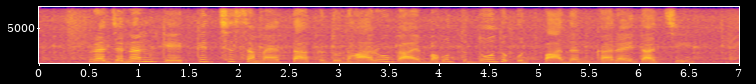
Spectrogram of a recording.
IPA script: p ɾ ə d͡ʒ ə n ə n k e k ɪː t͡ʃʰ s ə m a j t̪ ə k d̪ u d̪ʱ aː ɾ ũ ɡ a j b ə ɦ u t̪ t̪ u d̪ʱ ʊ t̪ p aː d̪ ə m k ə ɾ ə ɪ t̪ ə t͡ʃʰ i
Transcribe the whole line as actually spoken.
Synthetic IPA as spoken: p ɾ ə d͡ʒ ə n ə n k e k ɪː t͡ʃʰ s ə m ə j t̪ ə k d̪ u d̪ʱ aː ɾ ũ ɡ a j b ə ɦ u t̪ d̪ u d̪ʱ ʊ t̪ p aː d̪ ə n k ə ɾ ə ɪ t̪ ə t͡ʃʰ i

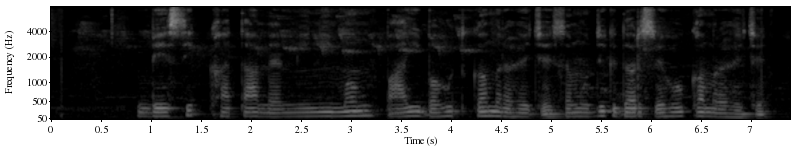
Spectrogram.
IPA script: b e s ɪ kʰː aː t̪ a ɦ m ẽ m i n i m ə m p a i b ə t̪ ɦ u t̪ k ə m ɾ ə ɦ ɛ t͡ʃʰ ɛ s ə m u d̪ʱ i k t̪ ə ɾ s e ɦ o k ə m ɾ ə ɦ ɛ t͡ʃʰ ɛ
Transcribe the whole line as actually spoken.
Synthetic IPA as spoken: b e s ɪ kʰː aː t̪ a m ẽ m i n i m ə m p a i b ə ɦ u t̪ k ə m ɾ ə ɦ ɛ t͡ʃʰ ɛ s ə m u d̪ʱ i k d̪ ə ɾ s e ɦ o k ə m ɾ ə ɦ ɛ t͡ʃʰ ɛ

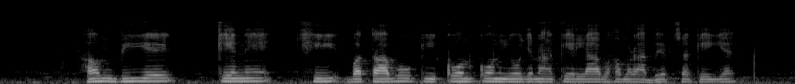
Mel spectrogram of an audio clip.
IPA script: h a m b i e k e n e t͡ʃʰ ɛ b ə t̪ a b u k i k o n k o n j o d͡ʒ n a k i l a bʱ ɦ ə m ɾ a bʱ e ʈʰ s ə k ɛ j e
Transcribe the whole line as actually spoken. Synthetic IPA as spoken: h ə m b i e k e n e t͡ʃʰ i b ə t̪ a b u k i k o n k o n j o d͡ʒ n a k e l a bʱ ɦ ə m ɾ a bʱ e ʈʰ s ə k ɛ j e

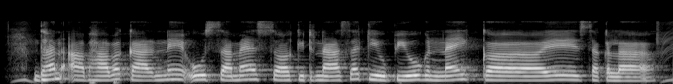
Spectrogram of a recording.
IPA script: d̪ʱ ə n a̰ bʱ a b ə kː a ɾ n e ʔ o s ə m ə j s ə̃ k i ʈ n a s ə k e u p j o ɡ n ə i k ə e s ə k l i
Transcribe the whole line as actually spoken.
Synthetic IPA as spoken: d̪ʱ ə n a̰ bʱ a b ə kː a ɾ n e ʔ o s ə m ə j s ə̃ k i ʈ n a s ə k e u p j o ɡ n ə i k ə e s ə k l a

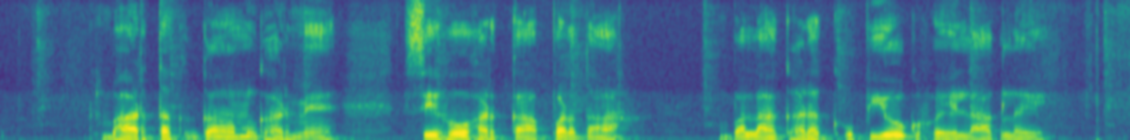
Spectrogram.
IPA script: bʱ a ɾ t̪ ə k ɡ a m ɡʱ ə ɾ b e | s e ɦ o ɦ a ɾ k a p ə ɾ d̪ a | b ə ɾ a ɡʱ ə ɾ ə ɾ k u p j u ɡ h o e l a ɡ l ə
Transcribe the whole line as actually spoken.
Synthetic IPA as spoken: bʱ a ɾ t̪ ə k ɡ a m ɡʱ ə ɾ m e | s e ɦ o ɦ ə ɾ k a p ə ɾ d̪ a | b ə l a ɡʱ ə ɾ ə k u p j o ɡ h o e l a ɡ l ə

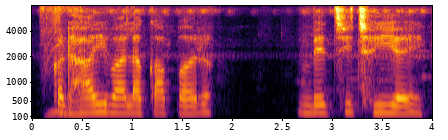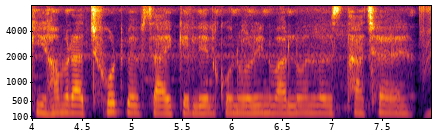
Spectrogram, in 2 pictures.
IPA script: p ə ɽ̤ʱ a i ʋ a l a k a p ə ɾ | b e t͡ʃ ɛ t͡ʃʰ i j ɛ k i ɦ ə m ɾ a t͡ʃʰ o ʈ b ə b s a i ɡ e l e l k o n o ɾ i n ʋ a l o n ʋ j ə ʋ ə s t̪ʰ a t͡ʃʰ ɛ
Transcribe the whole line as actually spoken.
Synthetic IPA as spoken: k ə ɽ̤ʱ a i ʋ a l a k a p ə ɾ | b e t͡ʃ i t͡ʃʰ i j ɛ k i ɦ ə m ɾ a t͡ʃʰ o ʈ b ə b s a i k e l e l k o n o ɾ i n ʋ a l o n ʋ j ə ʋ ə s t̪ʰ a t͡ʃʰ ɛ

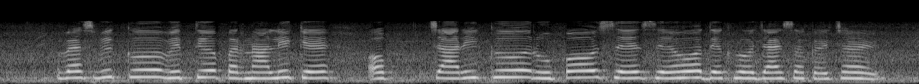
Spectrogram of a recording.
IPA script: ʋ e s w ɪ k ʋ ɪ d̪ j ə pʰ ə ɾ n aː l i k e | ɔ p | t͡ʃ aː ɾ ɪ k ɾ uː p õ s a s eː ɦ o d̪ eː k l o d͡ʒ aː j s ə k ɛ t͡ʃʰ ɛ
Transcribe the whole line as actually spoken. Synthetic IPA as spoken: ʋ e s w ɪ k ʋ ɪ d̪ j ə p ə ɾ n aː l i k e | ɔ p | t͡ʃ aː ɾ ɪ k ɾ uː p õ s e s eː ɦ o d̪ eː kʰ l o d͡ʒ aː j s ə k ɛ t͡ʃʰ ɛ

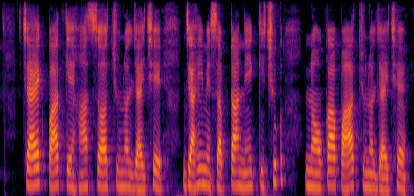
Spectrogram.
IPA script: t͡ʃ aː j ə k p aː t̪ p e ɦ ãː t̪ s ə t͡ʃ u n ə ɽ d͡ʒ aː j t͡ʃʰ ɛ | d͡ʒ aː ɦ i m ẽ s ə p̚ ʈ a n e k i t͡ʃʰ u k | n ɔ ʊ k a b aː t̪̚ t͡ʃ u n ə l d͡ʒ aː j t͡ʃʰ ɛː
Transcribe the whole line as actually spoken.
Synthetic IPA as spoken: t͡ʃ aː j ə k p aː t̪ k e ɦ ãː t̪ s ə t͡ʃ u n ə l d͡ʒ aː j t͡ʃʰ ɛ | d͡ʒ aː ɦ i m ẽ s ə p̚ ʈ a n e k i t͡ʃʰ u k | n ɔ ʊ k a p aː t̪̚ t͡ʃ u n ə l d͡ʒ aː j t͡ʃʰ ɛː

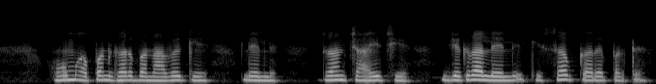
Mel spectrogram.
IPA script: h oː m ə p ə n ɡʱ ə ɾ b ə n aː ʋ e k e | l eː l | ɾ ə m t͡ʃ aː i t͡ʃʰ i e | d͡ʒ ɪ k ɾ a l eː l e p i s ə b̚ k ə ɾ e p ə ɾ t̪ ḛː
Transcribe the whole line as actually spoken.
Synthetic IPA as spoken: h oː m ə p ə n ɡʱ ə ɾ b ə n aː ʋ e k e | l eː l | ɾ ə n t͡ʃ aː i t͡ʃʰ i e | d͡ʒ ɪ k ɾ a l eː l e k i s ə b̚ k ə ɾ e p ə ɾ t̪ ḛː

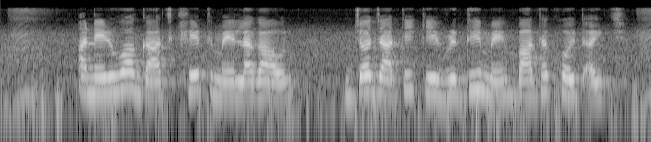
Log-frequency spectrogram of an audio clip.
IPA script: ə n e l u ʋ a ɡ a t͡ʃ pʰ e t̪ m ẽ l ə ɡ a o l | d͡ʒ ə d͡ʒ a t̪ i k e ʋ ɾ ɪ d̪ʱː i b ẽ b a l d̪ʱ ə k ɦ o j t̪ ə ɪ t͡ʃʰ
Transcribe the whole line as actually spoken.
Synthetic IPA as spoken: ə n e ɾ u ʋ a ɡ a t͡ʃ kʰ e t̪ m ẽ l ə ɡ a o l | d͡ʒ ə d͡ʒ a t̪ i k e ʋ ɾ ɪ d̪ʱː i m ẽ b a d̪ʱ ə k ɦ o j t̪ ə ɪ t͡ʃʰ

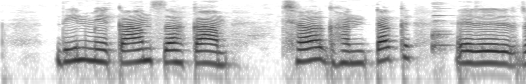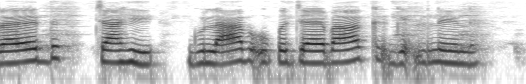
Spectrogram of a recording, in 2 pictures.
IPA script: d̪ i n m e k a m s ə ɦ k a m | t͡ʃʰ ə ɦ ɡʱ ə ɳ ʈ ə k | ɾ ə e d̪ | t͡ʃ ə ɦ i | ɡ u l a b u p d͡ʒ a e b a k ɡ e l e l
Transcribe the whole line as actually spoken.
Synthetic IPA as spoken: d̪ i n m e k a m s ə ɦ k a m | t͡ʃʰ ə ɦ ɡʱ ə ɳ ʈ ə k | ɾ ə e d̪ | t͡ʃ a ɦ i | ɡ u l a b u p d͡ʒ a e b a k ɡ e l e l

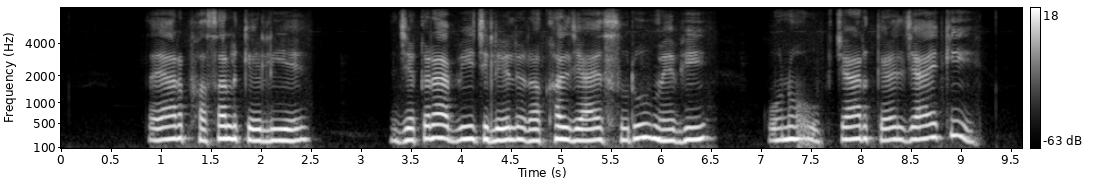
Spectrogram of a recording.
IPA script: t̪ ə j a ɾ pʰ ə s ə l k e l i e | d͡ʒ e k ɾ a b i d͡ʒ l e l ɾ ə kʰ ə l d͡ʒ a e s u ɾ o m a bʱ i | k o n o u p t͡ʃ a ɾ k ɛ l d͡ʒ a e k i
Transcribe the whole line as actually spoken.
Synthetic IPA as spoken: t̪ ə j a ɾ pʰ ə s ə l k e l i e | d͡ʒ e k ɾ a b i d͡ʒ l e l ɾ ə kʰ ə l d͡ʒ a e s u ɾ u m e bʱ i | k o n o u p t͡ʃ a ɾ k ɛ l d͡ʒ a e k i

